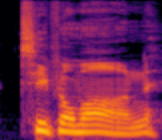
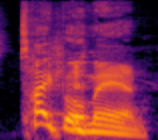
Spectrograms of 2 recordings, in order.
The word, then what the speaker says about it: Typoman: But it's called, it's not French, so it's not Typo. It's Typo Man. Is that how you say it in French? Probably not. Typo Man is the name. So Typo, like I made a mistake typing.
